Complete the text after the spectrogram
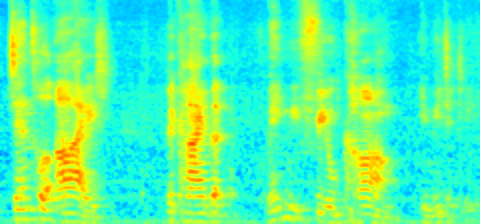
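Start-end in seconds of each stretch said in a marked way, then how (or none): none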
